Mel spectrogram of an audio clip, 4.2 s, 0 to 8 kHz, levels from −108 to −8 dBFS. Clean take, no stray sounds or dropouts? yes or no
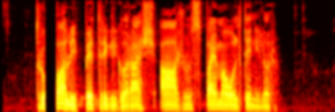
no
